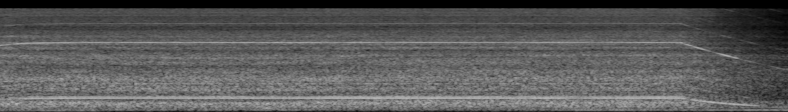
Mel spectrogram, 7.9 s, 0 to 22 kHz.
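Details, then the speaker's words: Curbside-found Dirt Devil Endura Max UD70175 vacuum during repair: steady high motor whine over an even brush-roll hum, then spinning down when switched off; brush roll spinning, sounds normal and healthy. "sounds pretty normal brush rolls spinning and everything"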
